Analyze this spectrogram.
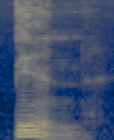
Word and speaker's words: been: It's important to remember to say, to pronounce the word bin, B-E-E-N, correctly, to say it the right way. B-E-E-N is said bin. It looks like you would say it like seen, as in, have you seen my glasses?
